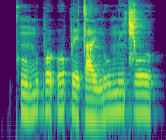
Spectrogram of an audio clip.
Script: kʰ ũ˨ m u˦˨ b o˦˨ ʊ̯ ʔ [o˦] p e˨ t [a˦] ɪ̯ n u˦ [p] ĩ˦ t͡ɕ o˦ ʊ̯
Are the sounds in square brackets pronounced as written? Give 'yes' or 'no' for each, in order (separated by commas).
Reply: yes, no, no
